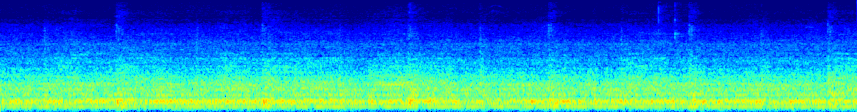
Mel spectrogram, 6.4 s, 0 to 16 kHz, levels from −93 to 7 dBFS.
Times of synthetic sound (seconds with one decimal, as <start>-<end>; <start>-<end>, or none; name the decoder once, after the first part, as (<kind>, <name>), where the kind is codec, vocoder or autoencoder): 1.1-1.7 (codec, SNAC); 2.3-3.4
